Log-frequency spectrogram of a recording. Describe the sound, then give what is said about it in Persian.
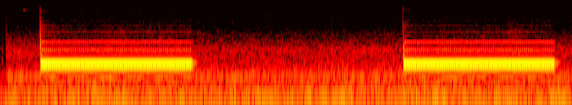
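A telephone ringback tone while a call is placed to a guest: two steady buzzing tones, each about two seconds long, separated by roughly three seconds of quiet over a faint constant hum. “بریم که باشون تماس بگیریم”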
